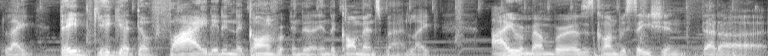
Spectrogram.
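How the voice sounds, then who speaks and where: Bahamian-accented man, deep low voice, chatty live stream host, faint music behind. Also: unhurried. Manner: rambling, upbeat, talks straight to viewers. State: getting over the flu, slight cough. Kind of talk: casual live stream chat.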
